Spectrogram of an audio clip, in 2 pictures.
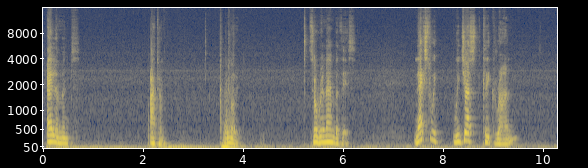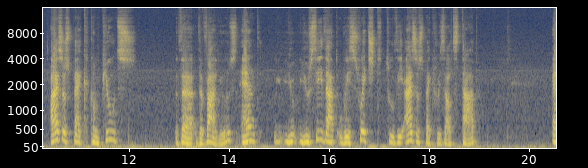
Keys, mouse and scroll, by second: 9.1 click.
